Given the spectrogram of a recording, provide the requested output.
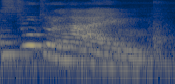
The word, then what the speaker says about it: Strudelheim: Otto von Strudelheim. I know that name can be quite confusing for some people. So say it right! Strudelheim!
